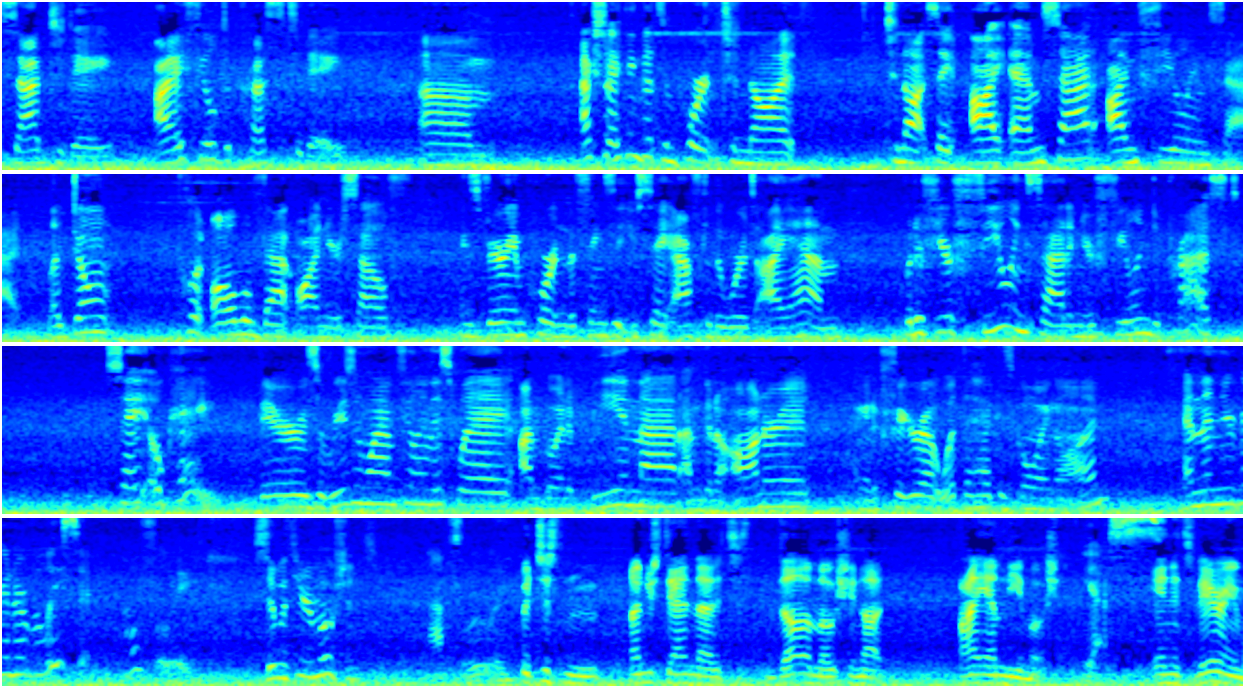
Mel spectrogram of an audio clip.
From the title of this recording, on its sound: Carcast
